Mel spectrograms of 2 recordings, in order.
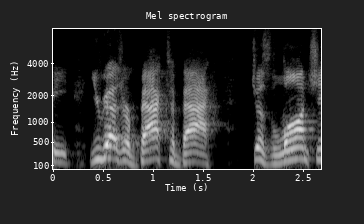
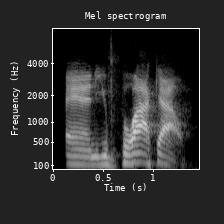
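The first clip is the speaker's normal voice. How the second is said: normal talking voice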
